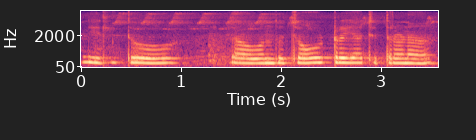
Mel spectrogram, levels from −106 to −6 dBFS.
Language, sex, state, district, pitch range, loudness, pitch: Kannada, female, Karnataka, Mysore, 235-255 Hz, -16 LUFS, 245 Hz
